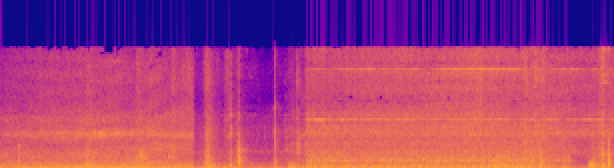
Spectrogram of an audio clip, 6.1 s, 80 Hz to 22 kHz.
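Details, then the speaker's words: Honda Beat F1 after an overhaul with new rings and lapped valves (liner normal, no oversize) for lost compression and stalling: it catches and settles into a smooth, even putter about three beats a second, idled 5-10 minutes to warm up. "mesin sudah hidup bunyinya halus juga untuk sementara kita Raihan Duduk dulu sekitar 5-10 menit dulu biar hidup"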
